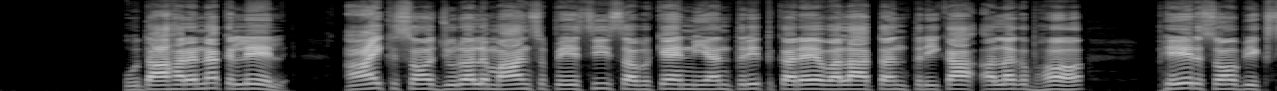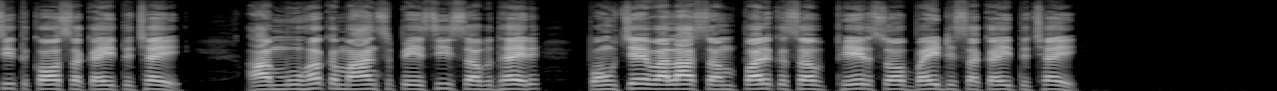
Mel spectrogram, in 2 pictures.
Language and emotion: Maithili, neutral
